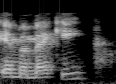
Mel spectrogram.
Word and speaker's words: Emma Mackey: writer and poet a role Phil do you pronounce her name Mackie m-a-c-k-e-y Emma Mackey yes that's what Ralph said yeah yeah okay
